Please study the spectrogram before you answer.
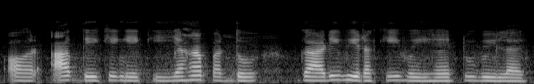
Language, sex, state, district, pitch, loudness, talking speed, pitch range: Hindi, female, Uttar Pradesh, Lalitpur, 180 Hz, -21 LUFS, 170 wpm, 170-185 Hz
